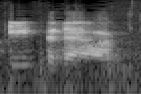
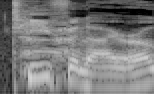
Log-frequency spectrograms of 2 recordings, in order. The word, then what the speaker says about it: Tiefenauer: Bob Typhon, or I mean, I had his baseball card, but I don't think I don't think I ever was able to pronounce his name correctly. Bob Bob Tiefenauer. Tiefenauer, okay.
